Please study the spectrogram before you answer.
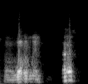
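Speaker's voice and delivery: robotic, glitchy phone voice; glitchy robotic call. Real, not acted. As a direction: voice breaking up like a robot on a bad line. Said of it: "como que fuera robot".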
